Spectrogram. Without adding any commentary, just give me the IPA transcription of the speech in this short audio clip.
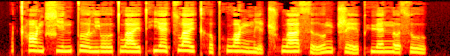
kʰɑ˥˩ŋɕi˧˥nt̪ɤ˥˩ ljo˧˥ʊ̯t̪wa˧˥ɪ̯t̪ʰjɛ˥˧ t͡swa˥˩ɪ̯kʰɤ˩pʰwɑ˥˩ŋ mḭ˨˩ʈ͡ʂʰwä˥sɹ̩˨˩ ʊ˥˩ŋʈ͡ʂḛ˨˩ɪ̯ pʰɥɛ˥nɤ̰˨˩su˥˩

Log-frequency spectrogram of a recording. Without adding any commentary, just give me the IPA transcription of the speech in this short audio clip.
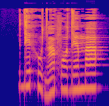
de˦hu˦˨ dã˨˦fɔ˦dɛ˦ ma˦

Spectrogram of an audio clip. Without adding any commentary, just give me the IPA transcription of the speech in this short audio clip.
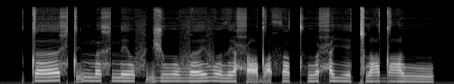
tɜːxtḭnmə˞x neo̯fḭʒuːo̯ vɜe̯voðe ħo̰dˤḭθɒ t̪ʰuħiːe̯ ǀu dˤuː

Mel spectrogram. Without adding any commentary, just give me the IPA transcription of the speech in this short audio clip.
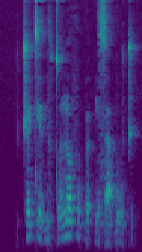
t͡ʃɵ˧˥tʲo˧˩˧bʲu˩ tʷɐ˧˥ no˧˥fu˩ɓɵ˩ ʔi˩sɐː˩ɓu˧˩˧t͡ʃ

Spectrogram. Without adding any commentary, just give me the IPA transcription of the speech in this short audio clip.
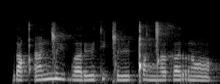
ɾoqʼẽ ŋ͡ǀyːbʌːɾʏː tyǀʏː ǃɔŋ͡ǀʌːxʌ rɔ̃

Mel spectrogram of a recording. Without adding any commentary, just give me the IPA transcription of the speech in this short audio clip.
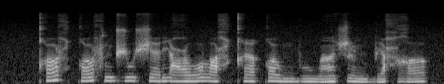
qʰuħ quħnd͡ʒu ʃɛɾiʕolˠʌħ qʰiqumbu wãʃɭĩ beħʁʌ

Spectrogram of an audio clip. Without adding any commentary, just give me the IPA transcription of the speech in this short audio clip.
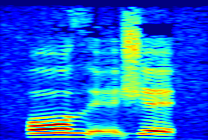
ɔ ðɛ̰ʒɛ

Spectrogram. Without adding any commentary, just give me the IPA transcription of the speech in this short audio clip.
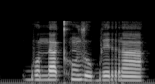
bo˨ na˦ kʰũ˦zu˨be˦ rã˦

